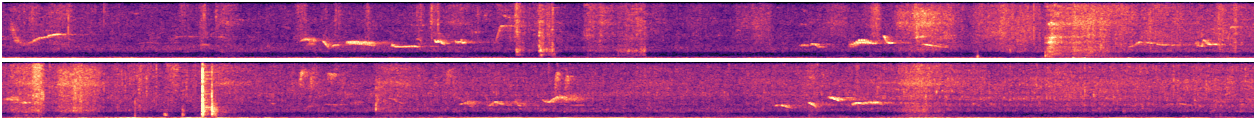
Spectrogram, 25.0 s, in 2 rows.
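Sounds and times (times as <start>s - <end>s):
small birds chirping: 0.0s - 6.5s, 7.5s - 18.5s, 20.1s - 25.0s
rustling plants: 0.0s - 15.2s.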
